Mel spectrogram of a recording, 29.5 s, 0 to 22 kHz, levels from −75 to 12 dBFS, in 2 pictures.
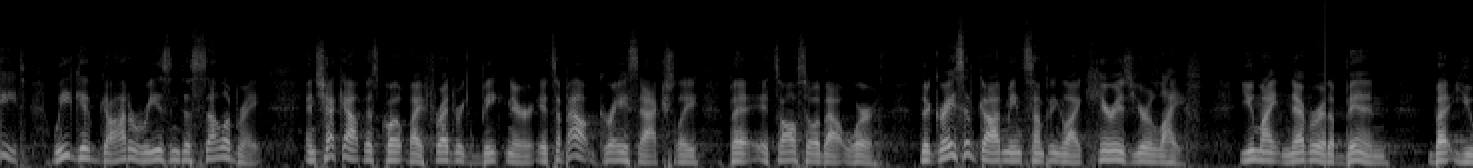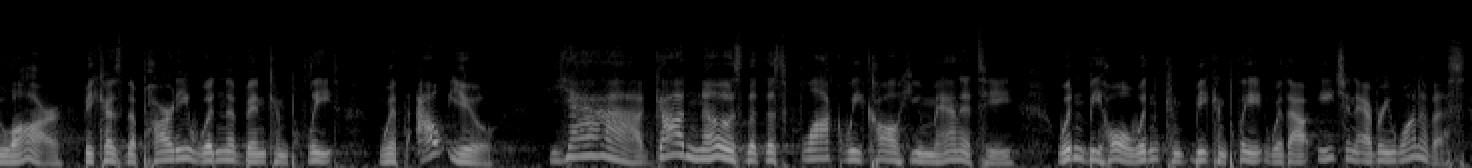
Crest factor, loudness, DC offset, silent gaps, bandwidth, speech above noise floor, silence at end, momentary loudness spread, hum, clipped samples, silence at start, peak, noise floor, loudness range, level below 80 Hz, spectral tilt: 20 dB; -32 LUFS; under 0.1%; none; over 20 kHz; 28 dB; 0.05 s; 9 LU; none; under 0.1%; 0 s; -12 dBFS; -59 dBFS; 4 LU; -56 dBFS; -7 dB/octave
